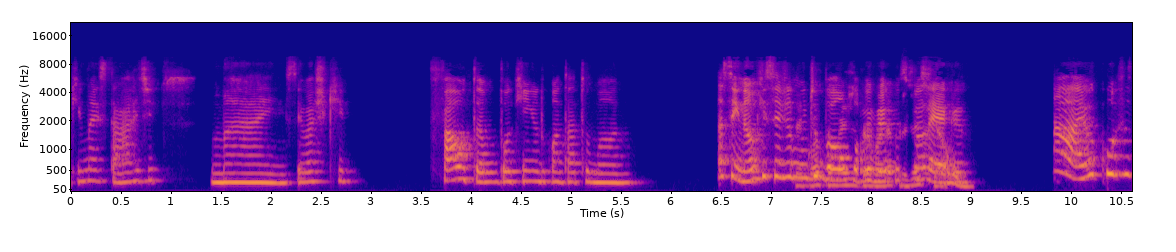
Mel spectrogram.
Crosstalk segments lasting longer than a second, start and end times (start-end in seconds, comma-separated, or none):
7.2-8.9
